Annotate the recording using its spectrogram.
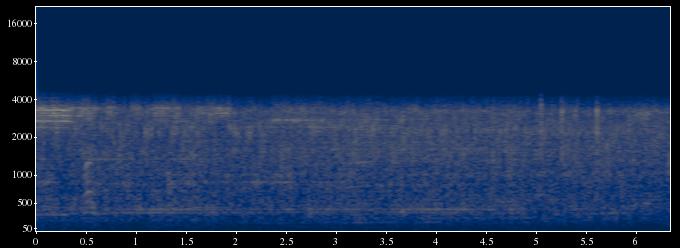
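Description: Engine and road noise heard from inside a moving vehicle's cabin: a steady hum under a noisy haze, with faint voices underneath.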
